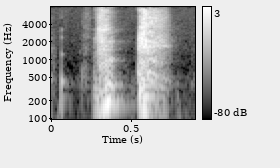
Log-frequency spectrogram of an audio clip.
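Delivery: sharp cough on swallowed water; choking cough. Real, not acted. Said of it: "water that went down the wrong way".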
